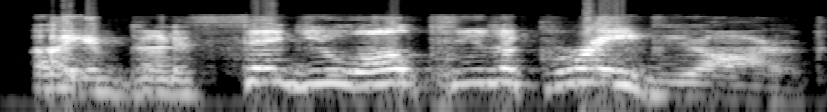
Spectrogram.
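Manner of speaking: deep, loud, roaring monstrous demon voice. Timothy, turned monstrous, charges toward the cliff edge, bellowing in a deep, demonic voice. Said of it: "he bellowed in a deep, demonic voice".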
